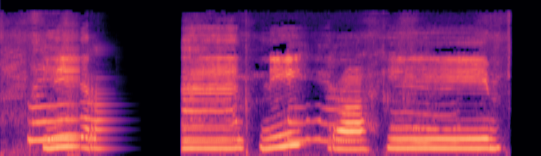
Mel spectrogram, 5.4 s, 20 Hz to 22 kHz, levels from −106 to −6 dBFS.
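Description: From 0.67 to 0.82 s, a burst of packet loss: about 120 ms never arrived, concealed by the last sound held and fading, shown as smeared horizontal spectrogram bands before an abrupt restart.

From 0.97 to 1.84 s, the sound stretches into a decaying buzz or hiss, then about 520 ms of flat silence in the waveform; a long network dropout is the likely cause.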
